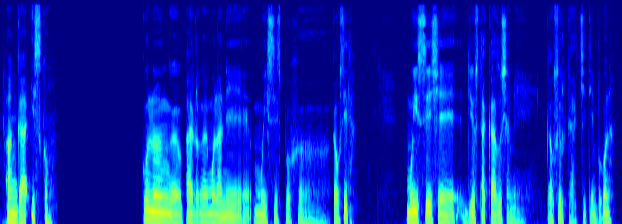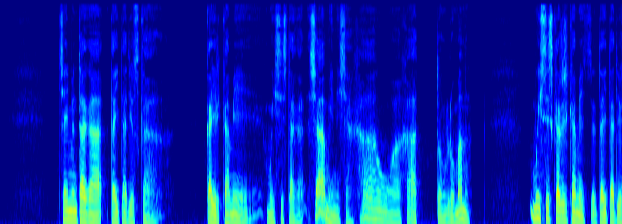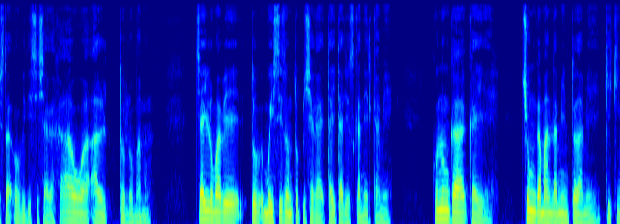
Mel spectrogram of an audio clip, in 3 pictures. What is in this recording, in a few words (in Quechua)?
good news quichua de calderon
